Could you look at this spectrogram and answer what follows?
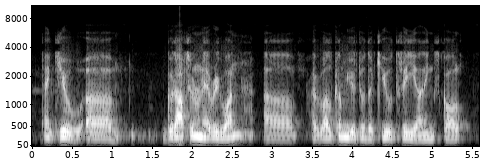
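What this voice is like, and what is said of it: Voice affected by sore throat. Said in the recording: “I have a sore throat because of onset of a viral”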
